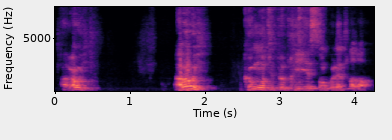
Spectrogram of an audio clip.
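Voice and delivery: usual speaking voice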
